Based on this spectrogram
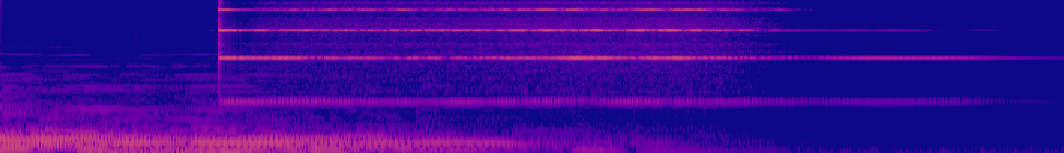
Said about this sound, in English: Ring the bell to get started over. Go ahead. You can see the bell inside, child. Reach out and touch the bell in front of you.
